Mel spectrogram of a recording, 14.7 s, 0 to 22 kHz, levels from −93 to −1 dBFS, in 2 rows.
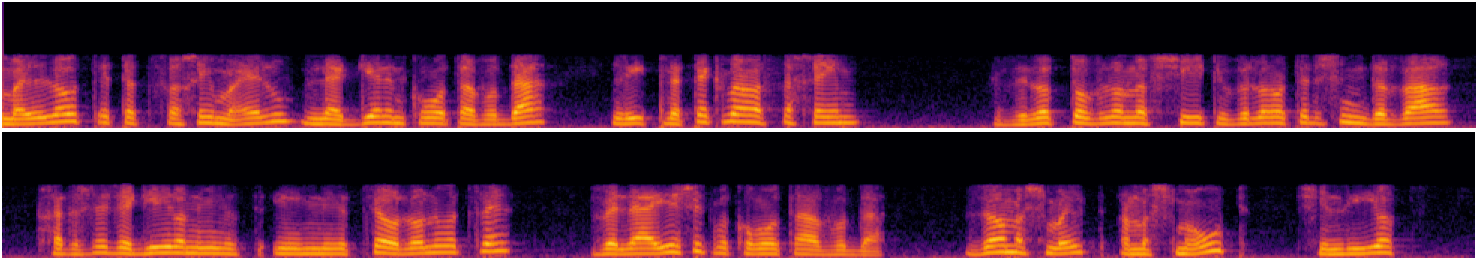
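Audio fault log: Throughout: GSM full-rate codec. The speech has a plainly audible buzzy, gravelly roughness from the pulse-driven vocal-tract model and its coarse excitation, which fits the 13 kbps GSM full-rate coder. Nothing is present above about 3.8 kHz, leaving the sound dull and band-limited.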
